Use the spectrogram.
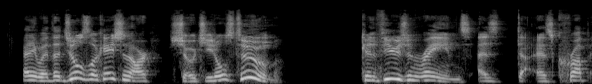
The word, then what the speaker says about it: Xochitl: Xochitl. Xochitl? Xochitl. Xochitl? They actually pronounce like show.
